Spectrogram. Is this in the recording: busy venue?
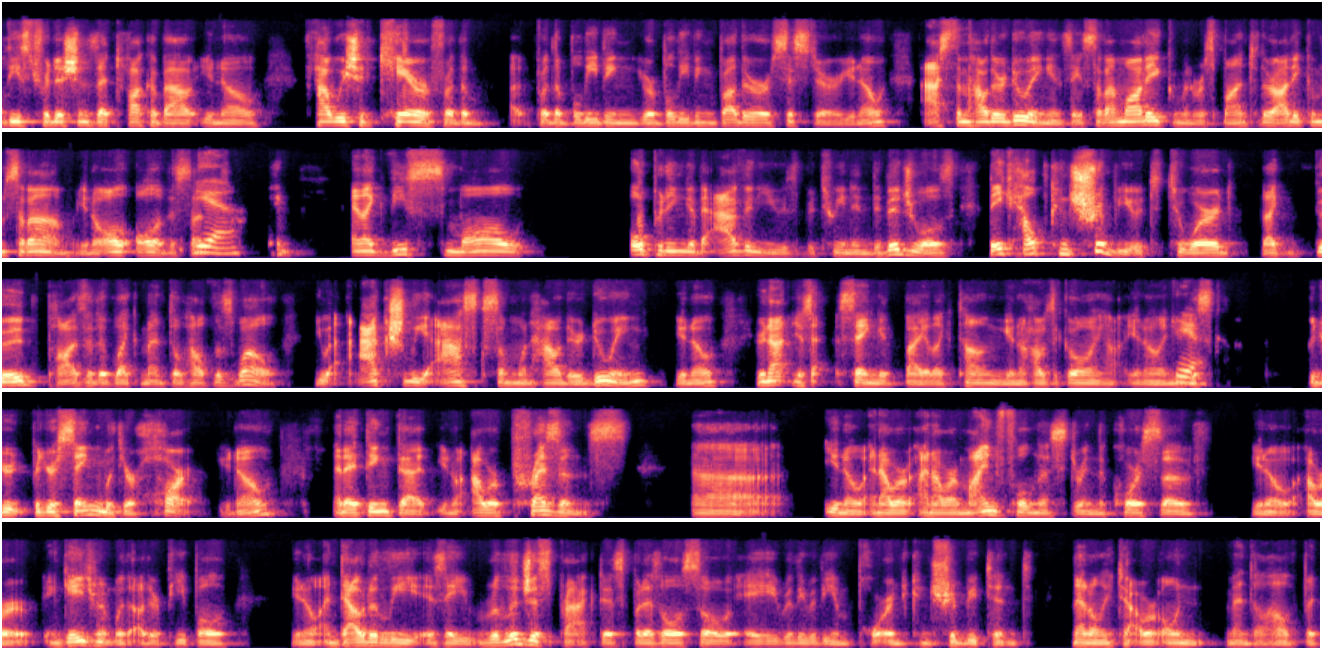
no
